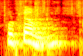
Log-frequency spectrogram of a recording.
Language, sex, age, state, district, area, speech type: Sanskrit, female, 45-60, Karnataka, Shimoga, rural, spontaneous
